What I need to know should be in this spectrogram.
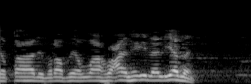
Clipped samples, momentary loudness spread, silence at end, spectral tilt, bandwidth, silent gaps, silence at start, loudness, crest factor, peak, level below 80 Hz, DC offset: under 0.1%; 6 LU; 0.55 s; -10 dB/octave; 5.2 kHz; none; 0 s; -23 LUFS; 16 dB; -8 dBFS; -58 dBFS; under 0.1%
